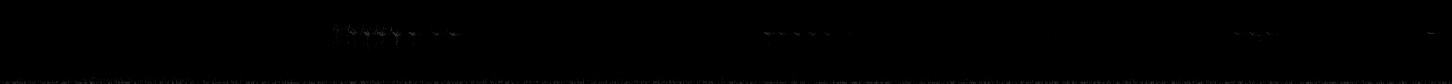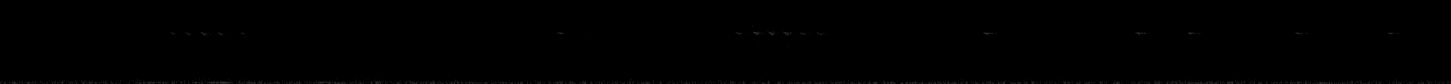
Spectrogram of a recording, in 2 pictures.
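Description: Faint outdoor summer ambience: birds chirping in short, rapid trills every few seconds, then quicker single chirps near the end, over a low steady rumble.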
